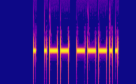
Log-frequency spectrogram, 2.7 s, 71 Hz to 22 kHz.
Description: Morse code, heard as a keyed tone, about 22 wpm, 700 Hz. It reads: EW8
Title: Callsign Prefixes for Top 50 DXCC - 22wpm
